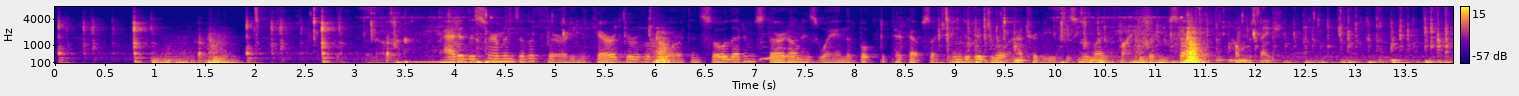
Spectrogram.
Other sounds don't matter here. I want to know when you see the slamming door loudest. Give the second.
11 s.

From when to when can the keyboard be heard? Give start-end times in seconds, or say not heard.
0.0-4.5, 8.8-13.9.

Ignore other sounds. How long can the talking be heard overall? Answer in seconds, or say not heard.
9 s.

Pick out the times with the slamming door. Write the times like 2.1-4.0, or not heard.
0.9-1.9, 4.9-6.2, 10.2-11.4.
